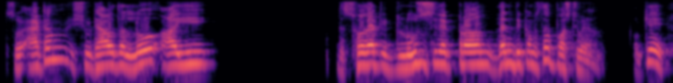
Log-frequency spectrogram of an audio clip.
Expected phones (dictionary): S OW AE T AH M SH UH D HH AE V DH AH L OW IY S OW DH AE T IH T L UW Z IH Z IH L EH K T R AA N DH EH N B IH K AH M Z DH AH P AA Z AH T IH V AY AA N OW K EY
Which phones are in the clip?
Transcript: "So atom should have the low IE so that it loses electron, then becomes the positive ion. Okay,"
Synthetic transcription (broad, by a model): S OW AE T AH M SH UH D HH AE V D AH L OW IY S OW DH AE T IH T L UW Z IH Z IH L EH K T R AA N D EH N B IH K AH M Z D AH P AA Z T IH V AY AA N OW K EY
